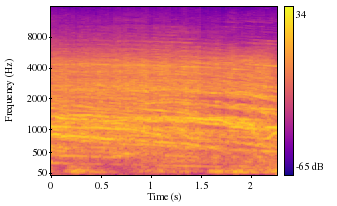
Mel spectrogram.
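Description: A group of young children shouting together in one long drawn-out call that falls slightly in pitch.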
